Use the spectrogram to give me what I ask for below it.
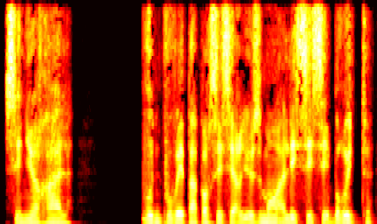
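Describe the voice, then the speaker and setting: A man voicing a frail, urgent female seer in a dry audiobook reading, his voice lifted high. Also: normal speed, darkish tone, no room sound, lightly acted. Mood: pleading. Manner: high pleading voice.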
